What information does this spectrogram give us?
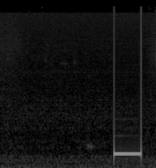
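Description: A telephone busy tone sounds after a caller's line drops: one steady mid-pitched beep lasting under half a second, heard alone over a low hum.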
